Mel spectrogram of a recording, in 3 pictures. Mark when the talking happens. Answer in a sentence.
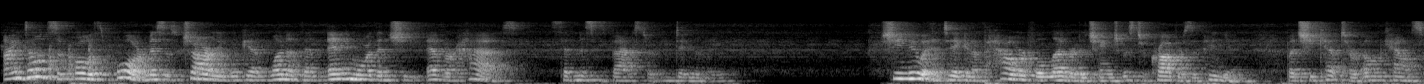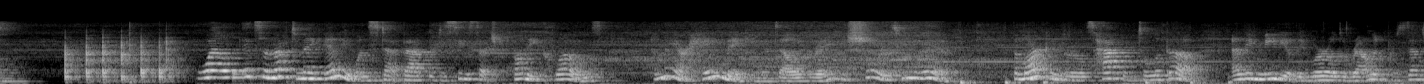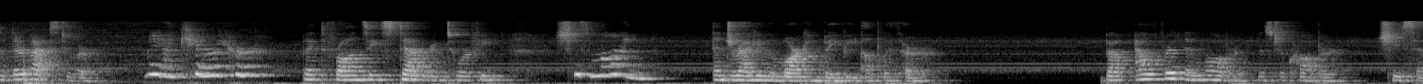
The talking can be heard from 0.0 to 7.2 s, from 8.8 to 14.4 s, from 16.2 to 23.8 s, from 24.4 to 37.9 s and from 39.5 to 42.6 s.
